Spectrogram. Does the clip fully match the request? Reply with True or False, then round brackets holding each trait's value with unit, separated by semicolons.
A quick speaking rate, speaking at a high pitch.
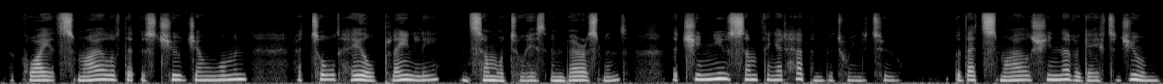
False (175 wpm; 195 Hz)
